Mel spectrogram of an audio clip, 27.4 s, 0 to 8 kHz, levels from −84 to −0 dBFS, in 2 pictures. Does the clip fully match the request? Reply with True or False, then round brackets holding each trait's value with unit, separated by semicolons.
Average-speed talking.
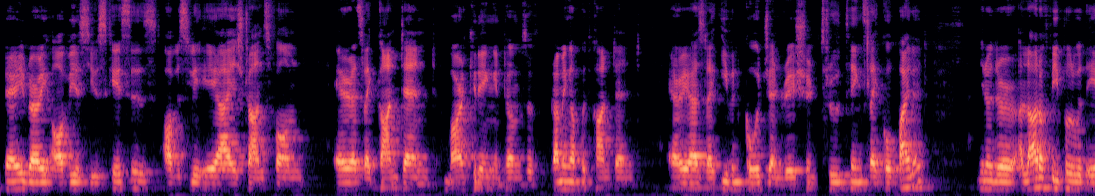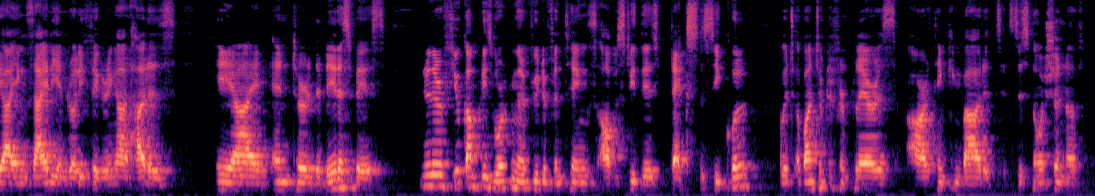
True (180 wpm)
